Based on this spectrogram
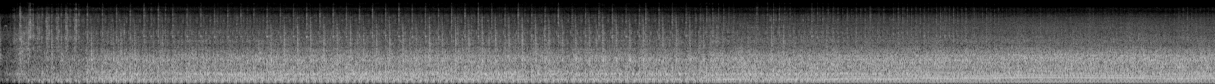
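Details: Craftsman mower with swapped-in Honda engine after carburetor cleaning, choke engaged at start: settles to a fast steady chatter, then pitch wanders up and down after several seconds; better but still running unevenly, cause unclear.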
